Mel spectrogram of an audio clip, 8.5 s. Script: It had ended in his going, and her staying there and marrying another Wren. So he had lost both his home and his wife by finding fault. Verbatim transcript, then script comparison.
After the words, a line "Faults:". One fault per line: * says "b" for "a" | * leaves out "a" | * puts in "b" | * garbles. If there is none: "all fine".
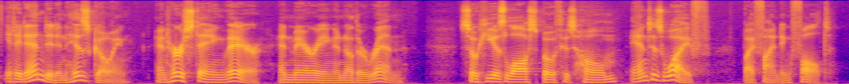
It had ended in his going, and her staying there and marrying another Wren. So he has lost both his home and his wife by finding fault.
Faults:
* says "has" for "had"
